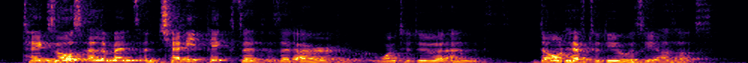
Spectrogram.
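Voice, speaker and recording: Over audible room echo, a man with a high pitch talks at a fairly slow pace with fairly even intonation. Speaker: software synth developer. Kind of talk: live stream interview. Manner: halting. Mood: relaxed, reflective. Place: studio.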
